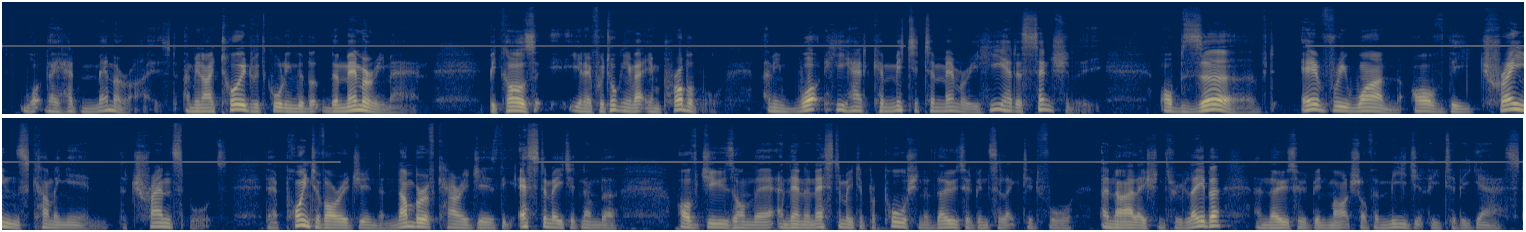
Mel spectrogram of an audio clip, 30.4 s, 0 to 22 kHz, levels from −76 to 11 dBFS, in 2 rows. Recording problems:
high-pitched whine; noticeable; until 9 s, from 13 to 19 s and from 21 s on; 4.5 kHz, 15 dB below the speech

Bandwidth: 18 kHz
